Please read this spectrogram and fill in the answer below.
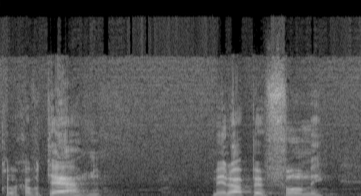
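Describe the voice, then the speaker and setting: Moderately paced male speech with ordinary pitch variation over noticeable background noise. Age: 60s. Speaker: pastor. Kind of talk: sermon. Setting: church.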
